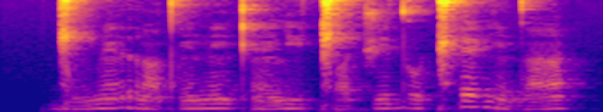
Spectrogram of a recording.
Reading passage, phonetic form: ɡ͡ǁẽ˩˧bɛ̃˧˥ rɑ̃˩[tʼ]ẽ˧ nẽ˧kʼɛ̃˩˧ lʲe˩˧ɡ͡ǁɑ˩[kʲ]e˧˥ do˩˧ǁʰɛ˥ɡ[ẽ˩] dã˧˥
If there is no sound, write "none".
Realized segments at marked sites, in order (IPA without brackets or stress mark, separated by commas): tʼ, t͡ʃ, ẽ˩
